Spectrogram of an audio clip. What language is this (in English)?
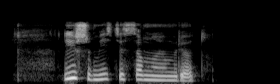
Mari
